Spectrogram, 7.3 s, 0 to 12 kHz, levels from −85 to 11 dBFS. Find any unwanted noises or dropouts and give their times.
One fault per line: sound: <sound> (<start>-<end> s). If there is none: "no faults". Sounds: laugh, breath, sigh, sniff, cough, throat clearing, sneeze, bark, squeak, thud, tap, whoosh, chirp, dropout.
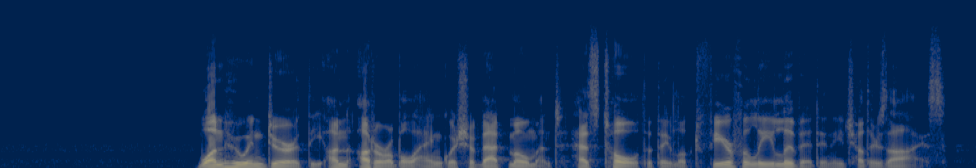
no faults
